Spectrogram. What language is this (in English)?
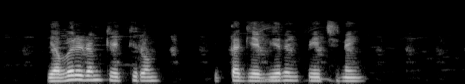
Tamil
